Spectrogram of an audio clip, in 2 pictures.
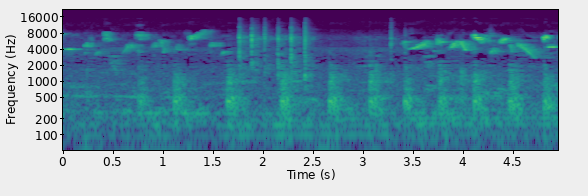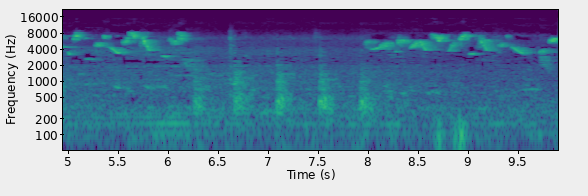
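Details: High, thin twittering from a bird at dawn in Gondar, Ethiopia, heard from a veranda, broken into quick chirp clusters, with a series of sharp knocking clicks sounding in the first half.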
